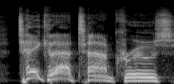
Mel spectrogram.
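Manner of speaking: high, creaky character voice. Retelling a shout on the basketball court: Chet voice. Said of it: "in my Chet voice".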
